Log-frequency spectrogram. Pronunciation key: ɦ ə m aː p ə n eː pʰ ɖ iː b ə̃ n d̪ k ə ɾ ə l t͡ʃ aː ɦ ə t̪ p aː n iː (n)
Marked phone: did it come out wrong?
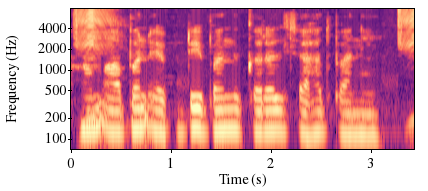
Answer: yes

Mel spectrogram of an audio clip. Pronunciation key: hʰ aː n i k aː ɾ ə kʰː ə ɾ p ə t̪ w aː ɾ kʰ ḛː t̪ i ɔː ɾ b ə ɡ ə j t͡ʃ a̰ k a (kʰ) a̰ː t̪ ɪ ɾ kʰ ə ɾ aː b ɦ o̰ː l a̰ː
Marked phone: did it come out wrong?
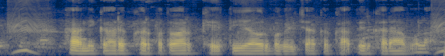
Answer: no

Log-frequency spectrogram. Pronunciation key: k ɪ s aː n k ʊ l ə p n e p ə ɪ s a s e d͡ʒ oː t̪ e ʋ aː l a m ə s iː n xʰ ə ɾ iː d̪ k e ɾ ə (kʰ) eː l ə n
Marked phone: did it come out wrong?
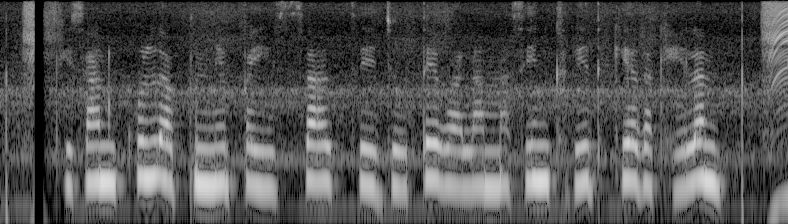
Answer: no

